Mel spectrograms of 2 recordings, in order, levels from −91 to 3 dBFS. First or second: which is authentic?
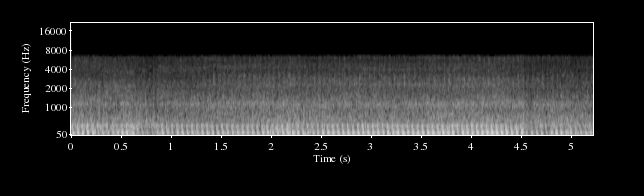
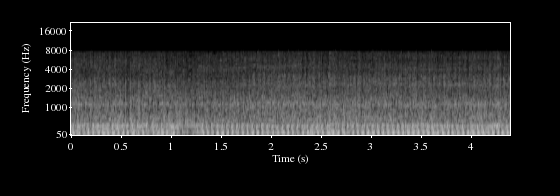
first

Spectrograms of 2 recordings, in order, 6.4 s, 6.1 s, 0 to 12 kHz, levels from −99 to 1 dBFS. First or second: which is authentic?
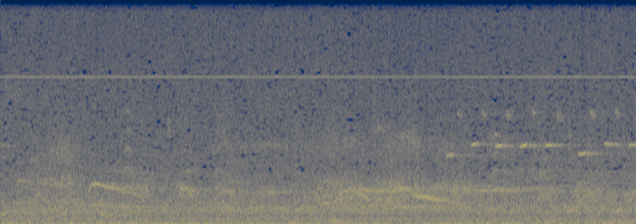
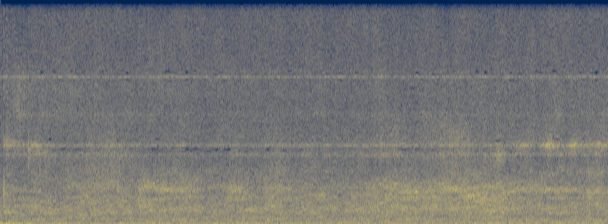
first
